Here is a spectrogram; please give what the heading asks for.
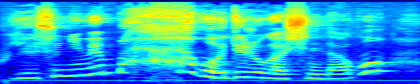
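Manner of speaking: ordinary delivery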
